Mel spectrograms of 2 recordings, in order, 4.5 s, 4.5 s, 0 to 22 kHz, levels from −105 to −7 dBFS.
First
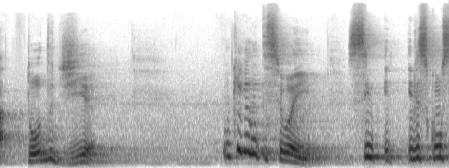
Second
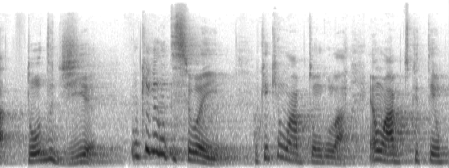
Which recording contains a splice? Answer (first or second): second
